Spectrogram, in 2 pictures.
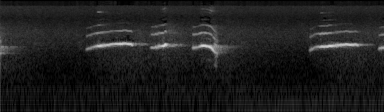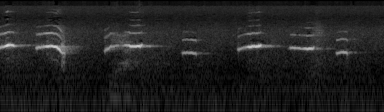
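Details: A male cockatiel whistles clear, slurred phrases over and over, trying to wake up its companion.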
